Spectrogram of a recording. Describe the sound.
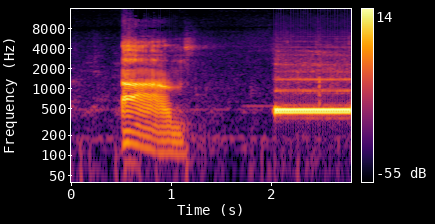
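Telephone ringing tone on an unanswered call: a brief voice sounds first, then a steady, mid-pitched tone starts and holds loud to the end.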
